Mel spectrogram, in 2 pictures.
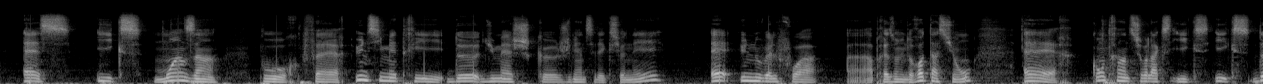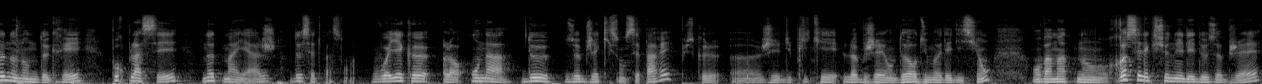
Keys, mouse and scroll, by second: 9.6 r, 14.5 z, 15.4 alt+click, 16.5 right click, 17.1 right click, 17.5 right click, 18.0 right click, 18.4 right click, 18.9 right click, 19.3 right click, 19.8 right click, 20.1 right click, 20.7 right click, 21.0 right click, 21.6 right click, 23.2 shift+right click.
